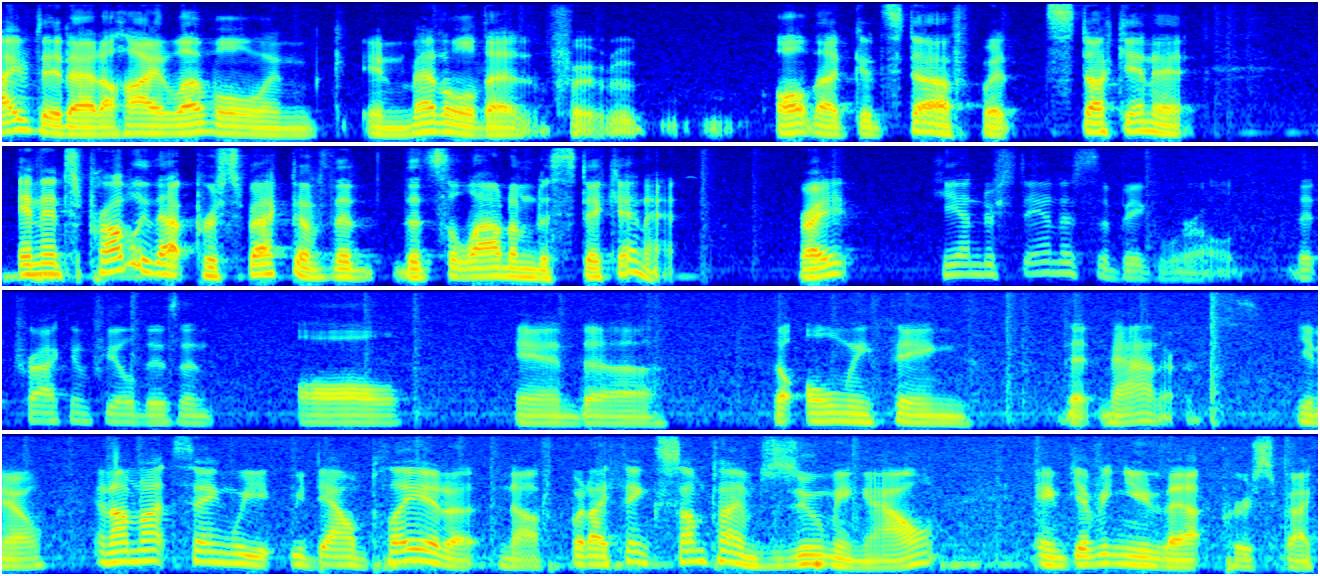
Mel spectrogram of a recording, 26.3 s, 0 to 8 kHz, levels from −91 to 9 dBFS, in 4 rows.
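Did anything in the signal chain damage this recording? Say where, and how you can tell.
Yes. From 11.28 s to 26.28 s the automatic gain control in the call processing rises by about 18 dB. It follows a drop in level of about 19 dB near 10.5 s, roughly when the talker moved away. Voice and room noise swell together, which a talker stepping closer would not cause.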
